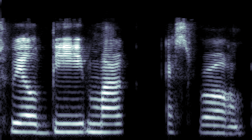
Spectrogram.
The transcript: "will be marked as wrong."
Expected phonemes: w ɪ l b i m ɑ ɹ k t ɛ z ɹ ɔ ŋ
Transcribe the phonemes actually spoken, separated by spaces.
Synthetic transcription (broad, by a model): w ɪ l b i m ɑ ɹ k t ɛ s ɹ ɔ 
